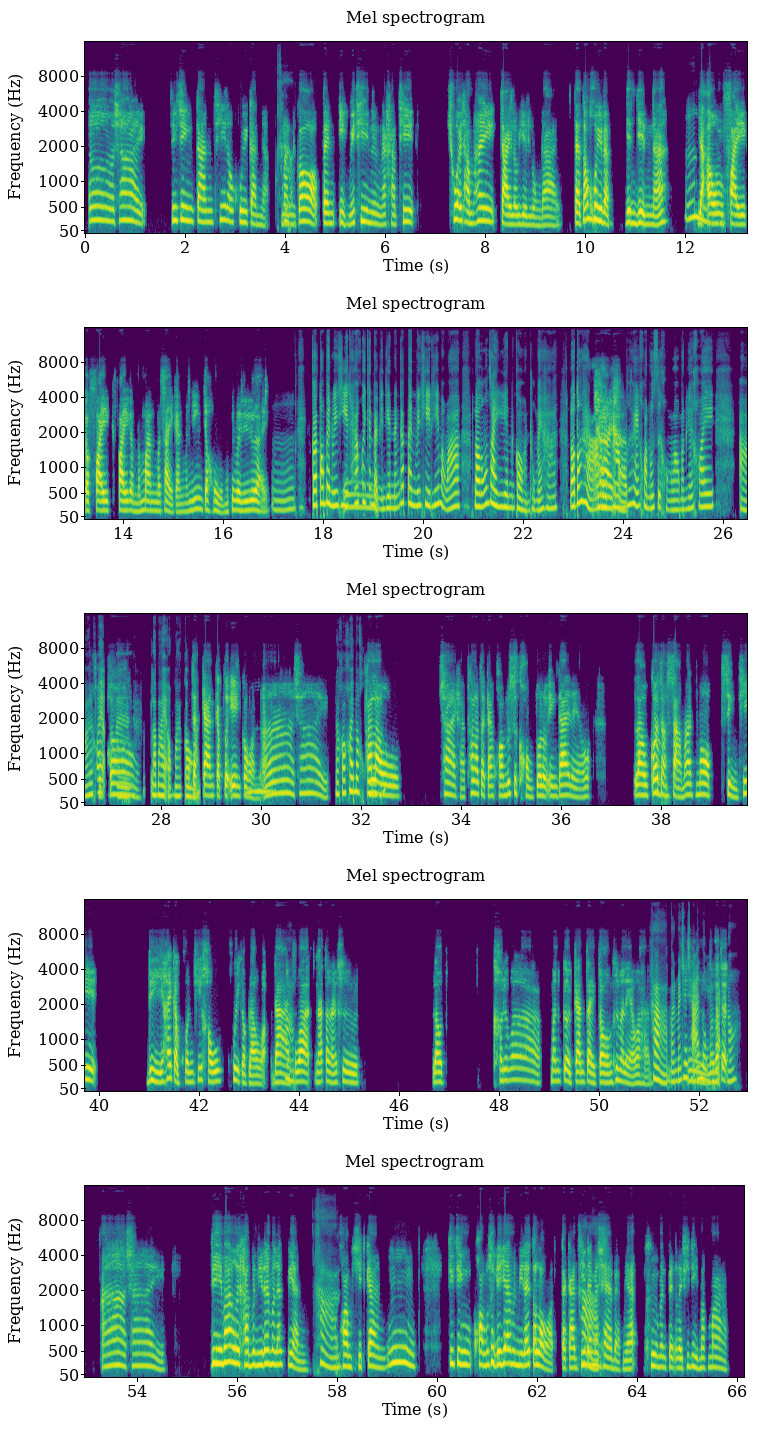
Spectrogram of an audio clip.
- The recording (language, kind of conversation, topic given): Thai, unstructured, วันที่คุณรู้สึกแย่ คุณมักทำอะไรเพื่อปลอบใจตัวเอง?
- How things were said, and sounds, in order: distorted speech; mechanical hum; background speech; other background noise; "ก็" said as "ข้อ"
